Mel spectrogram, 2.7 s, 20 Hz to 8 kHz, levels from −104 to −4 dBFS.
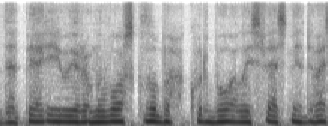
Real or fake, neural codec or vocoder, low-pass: fake; codec, 16 kHz in and 24 kHz out, 0.8 kbps, FocalCodec, streaming, 65536 codes; 7.2 kHz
